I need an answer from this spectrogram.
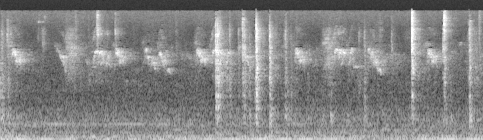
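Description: Small birds chirping repeatedly, with a cluster of sharp clicks about two seconds in and a few more near the end.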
